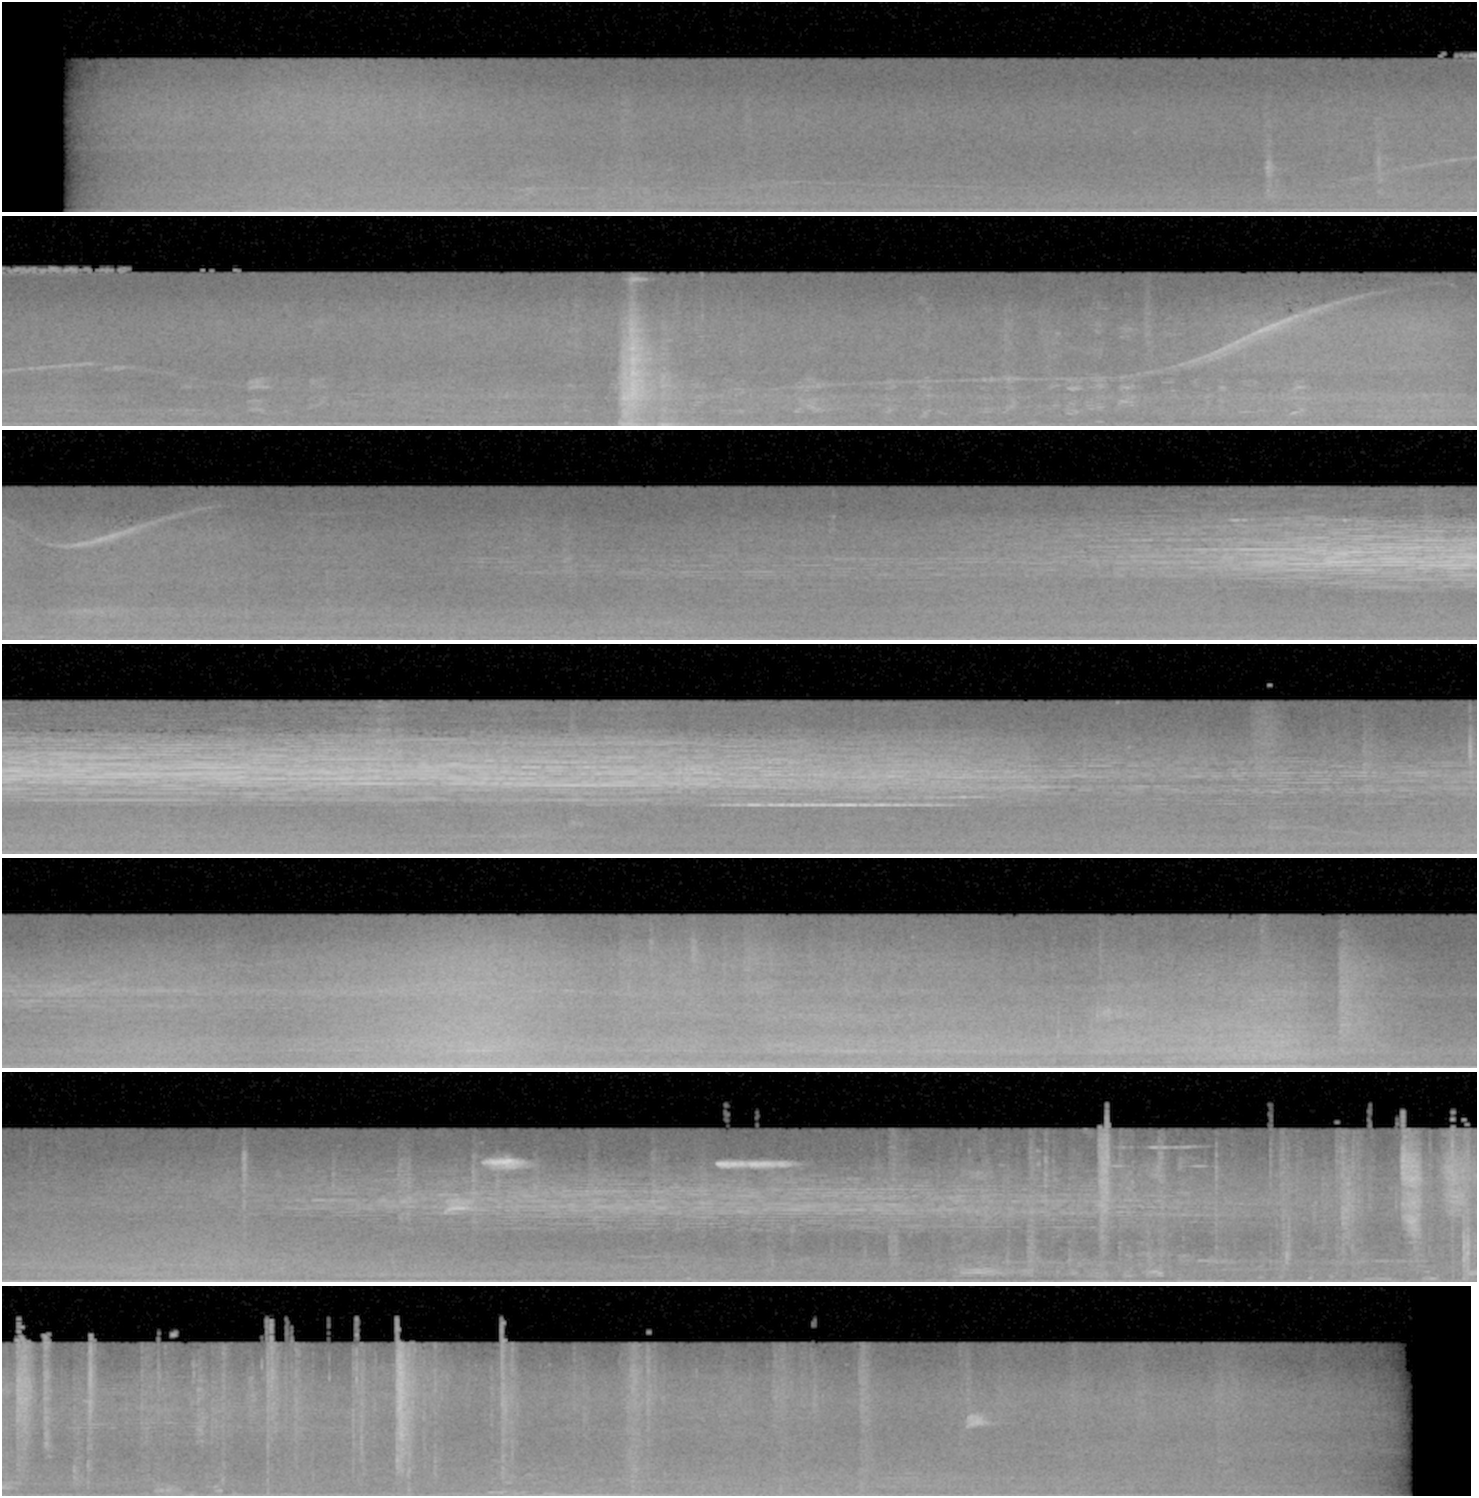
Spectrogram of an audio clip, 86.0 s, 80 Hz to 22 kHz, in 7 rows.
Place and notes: Av Marcil, Montréal, QC, Canada - Parc Notre-Dame
Recorded with a H4n in stereo, seated on a bench.
Nice weather.
Traffic sounds (buses, cars, ...)
Machinery.
School close by (children screams).
People passing by, talking.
